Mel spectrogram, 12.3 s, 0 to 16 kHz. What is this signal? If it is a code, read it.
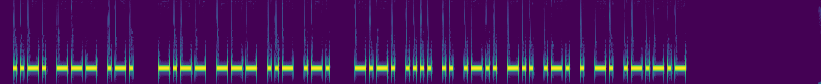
Morse code, heard as a keyed tone, about 22 wpm, 700 Hz. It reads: FOR YOUR CHILDREN.
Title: Sentences from Top 1000 Words - Review Part 6 - 22wpm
